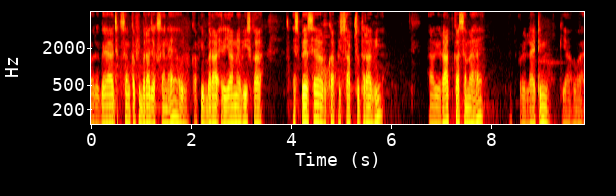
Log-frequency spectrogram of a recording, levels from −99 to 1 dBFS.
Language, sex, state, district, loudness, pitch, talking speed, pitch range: Hindi, male, Bihar, Gaya, -27 LUFS, 110 Hz, 195 wpm, 105-115 Hz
